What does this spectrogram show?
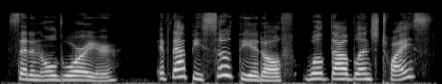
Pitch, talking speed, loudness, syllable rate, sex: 240 Hz, 175 wpm, -17 LUFS, 4.4 syllables/s, female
